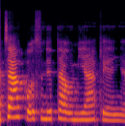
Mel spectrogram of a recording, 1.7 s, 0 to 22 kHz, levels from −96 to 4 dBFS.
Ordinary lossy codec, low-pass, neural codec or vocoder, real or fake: Opus, 24 kbps; 14.4 kHz; codec, 32 kHz, 1.9 kbps, SNAC; fake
